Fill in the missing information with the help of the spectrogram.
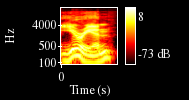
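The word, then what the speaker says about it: Jurriën: Florian Plettenberg says that Urian, Soft J, Timber could join Erik ten Hag at Manchester United.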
